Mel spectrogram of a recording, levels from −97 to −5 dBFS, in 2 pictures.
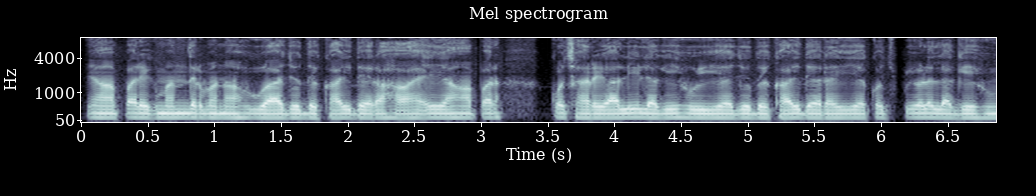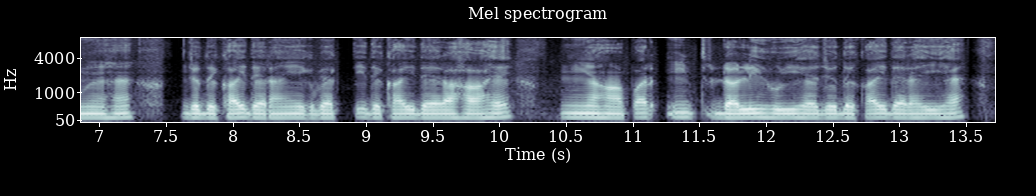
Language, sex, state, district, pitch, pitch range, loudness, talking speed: Hindi, male, Uttar Pradesh, Ghazipur, 105 Hz, 105-110 Hz, -19 LUFS, 230 wpm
